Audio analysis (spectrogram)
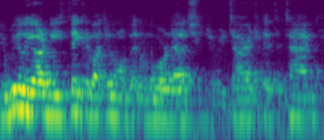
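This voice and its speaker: With noticeable background noise and audible room echo, a man talks at a fairly high pitch in a fairly even tone. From Ohio (Toledo area), born in Kentucky. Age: 60s. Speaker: political candidate, retired police chief and Marine veteran. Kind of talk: debate opening statement. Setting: public debate with audience. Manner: hesitant, many filler uhs.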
